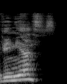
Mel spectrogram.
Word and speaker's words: Vinas: Vinas?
